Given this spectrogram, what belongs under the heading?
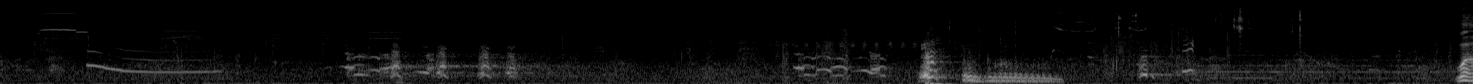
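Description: A dog in the fantasy game Dragon Age: Origins whimpers and yips in short, close bursts, with a few barks and game sound effects between quieter stretches.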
